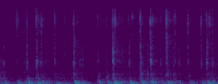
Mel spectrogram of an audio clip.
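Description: Typing on a computer keyboard: a rapid run of keystroke clicks as a query is typed.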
